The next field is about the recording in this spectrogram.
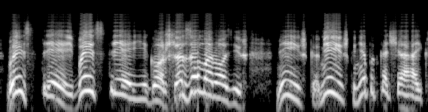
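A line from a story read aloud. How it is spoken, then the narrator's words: Women shouting. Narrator (Russian): кричали бабы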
